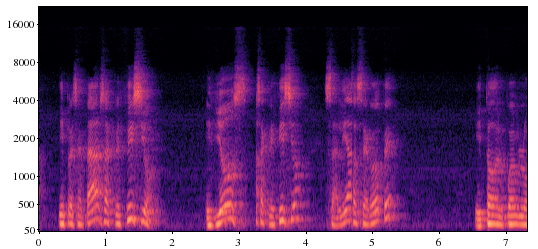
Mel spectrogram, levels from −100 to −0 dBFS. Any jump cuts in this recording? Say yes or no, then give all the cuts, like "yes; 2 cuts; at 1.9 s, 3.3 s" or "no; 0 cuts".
yes; 2 cuts; at 3.2 s, 4.7 s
